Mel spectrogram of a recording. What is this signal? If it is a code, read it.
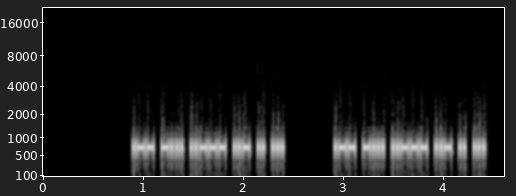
Morse code, heard as a keyed tone, about 52 wpm, 700 Hz. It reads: WB2UIS WB2UIS
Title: USA Call Signs - 6 Characters - Repeated 2x - 50wpm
